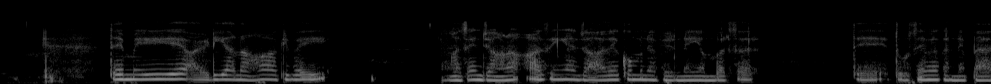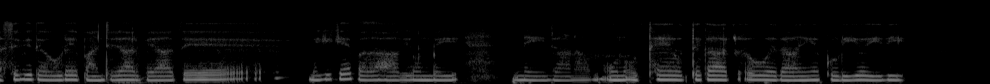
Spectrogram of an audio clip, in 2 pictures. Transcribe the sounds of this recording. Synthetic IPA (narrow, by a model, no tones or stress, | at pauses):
t̪eːmeːɾiːeːaːɪɖɪjaːnaːɦaːkɪbʱəḭː | əsẽːd͡ʒaːɽ̃aːʔə̰sĩːãːd͡ʒaːd̪eːkʊmnẽːpʰɪɾnəĩːəmbəɾsəɾ | t̪ḛːt̪ʊːsẽːmɛ̃ːkəɾneːpɛːseːbiːt̪eːʊɽeːpəɲd͡ʒd͡ʒaːɾpəjaːt̪ḛː | mẽːkikeːpət̪aːɦaːkɪʊnbʱiːnəĩːd͡ʒaːɽ̃aːʊnʊ̰t̪ʰːeːʊt̪ʰːeːkəɾoːeːd̪aːiãːkʊɽiːɦoːiːd̪iː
